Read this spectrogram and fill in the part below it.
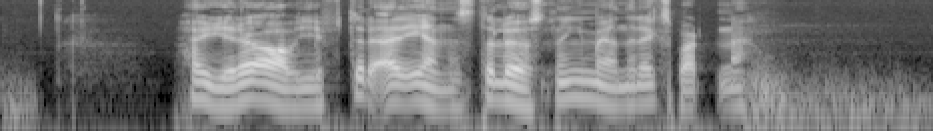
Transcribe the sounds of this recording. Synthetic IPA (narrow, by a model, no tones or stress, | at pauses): hœʏəɾəɑːʋjɪft̪əɾæ̰ːɾeːnəst̪əløːsnɪŋmeːnəɾɛkspæʈəɳə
